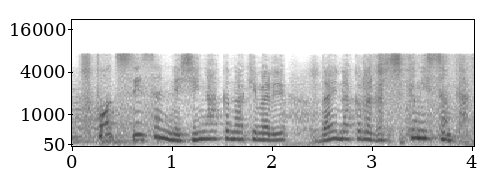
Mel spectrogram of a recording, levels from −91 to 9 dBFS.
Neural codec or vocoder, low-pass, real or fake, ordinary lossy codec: codec, 16 kHz in and 24 kHz out, 0.4 kbps, LongCat-Audio-Codec, fine tuned four codebook decoder; 7.2 kHz; fake; none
